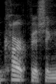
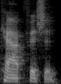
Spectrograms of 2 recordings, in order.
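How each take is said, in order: First: The R in carp is clearly pronounced. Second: The R in carp is dropped. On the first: "I don't really have that" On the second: "your R's end up becoming A's"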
